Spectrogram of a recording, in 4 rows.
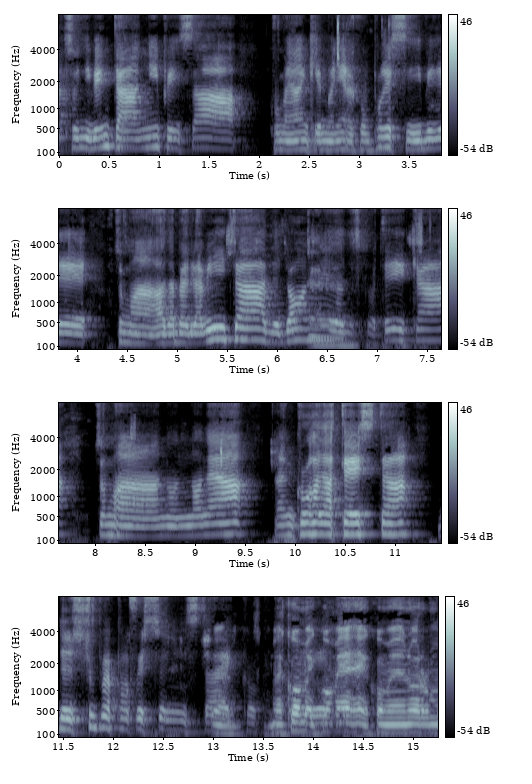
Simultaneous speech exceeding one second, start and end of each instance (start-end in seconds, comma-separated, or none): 12.9-14.3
